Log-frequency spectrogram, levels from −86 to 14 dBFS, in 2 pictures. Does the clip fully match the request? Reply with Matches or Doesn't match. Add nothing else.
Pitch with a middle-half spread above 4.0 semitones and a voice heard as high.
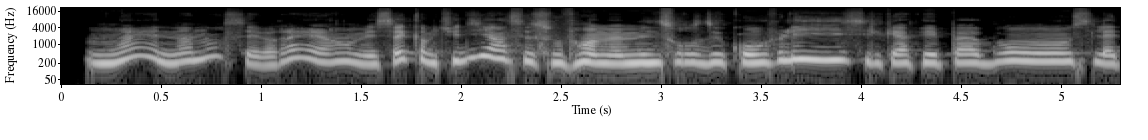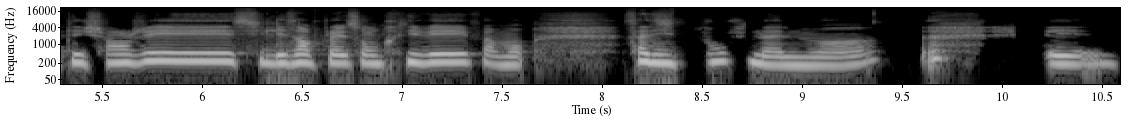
Doesn't match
